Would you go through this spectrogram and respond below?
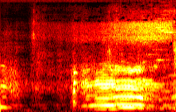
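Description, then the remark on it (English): A single long, loud cow moo starts about a second in and holds steady to the end, rich and droning, preceded by quiet background noise and a brief soft thump. “I just killed a cow. That cow dead.”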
